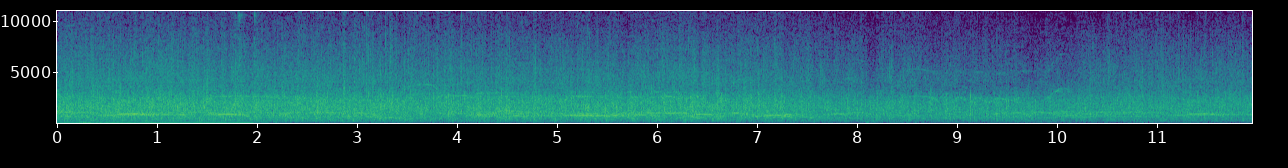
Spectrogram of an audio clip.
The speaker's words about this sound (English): Cue the applause.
